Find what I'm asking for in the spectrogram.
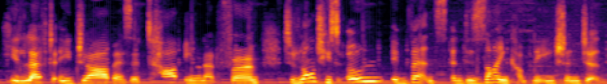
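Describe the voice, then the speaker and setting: Breezy upbeat woman host, fairly high. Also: lively intonation, normal speed, soft background music. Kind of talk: presenting a magazine show.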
